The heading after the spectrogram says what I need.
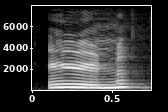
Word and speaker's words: une: Une, feminine, is that U, like you use for tu. Une.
